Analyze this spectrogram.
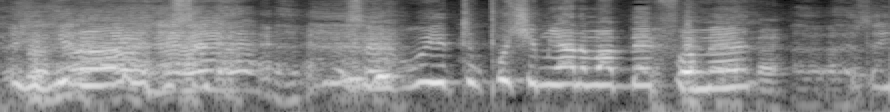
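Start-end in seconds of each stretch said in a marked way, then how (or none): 2.0-3.8 laughing protest. Retold or imitated. Scolding the ghost, laughing.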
